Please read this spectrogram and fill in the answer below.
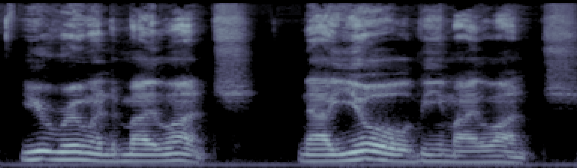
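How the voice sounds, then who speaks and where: In a booming put-on character voice, the speaker talks at a very slow pace with fairly even intonation. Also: man, medium pitch for a man. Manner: menacing.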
